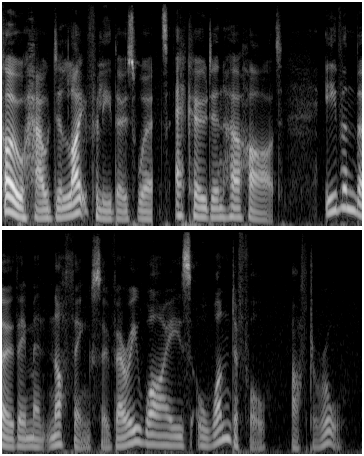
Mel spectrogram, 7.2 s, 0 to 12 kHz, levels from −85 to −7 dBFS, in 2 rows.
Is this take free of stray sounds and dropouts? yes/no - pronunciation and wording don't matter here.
no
